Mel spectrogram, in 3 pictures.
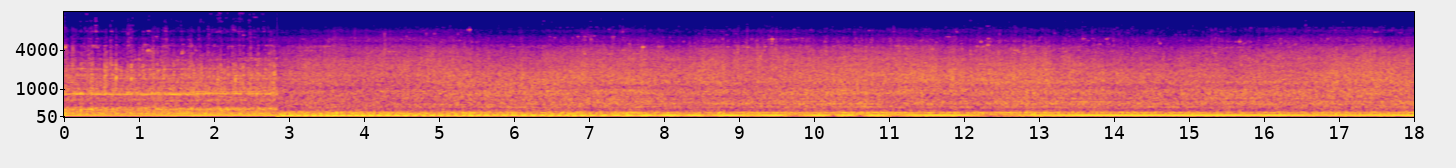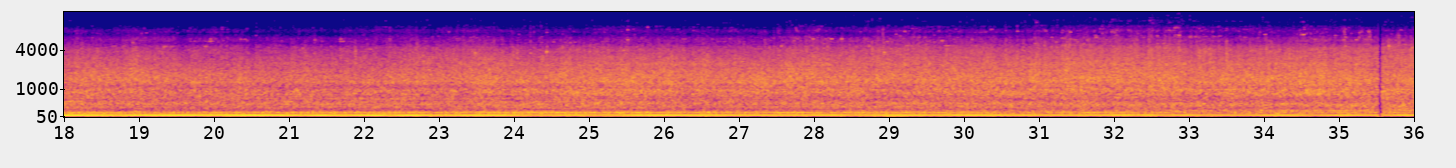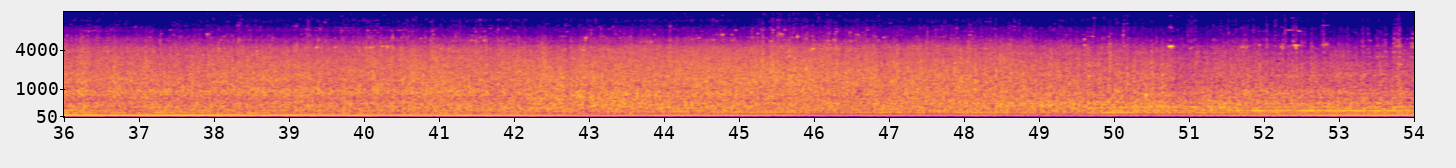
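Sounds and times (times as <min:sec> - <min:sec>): rock grinding and scraping: 0:00.0 - 0:02.9
bulldozer diesel engine running: 0:00.0 - 0:54.0.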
